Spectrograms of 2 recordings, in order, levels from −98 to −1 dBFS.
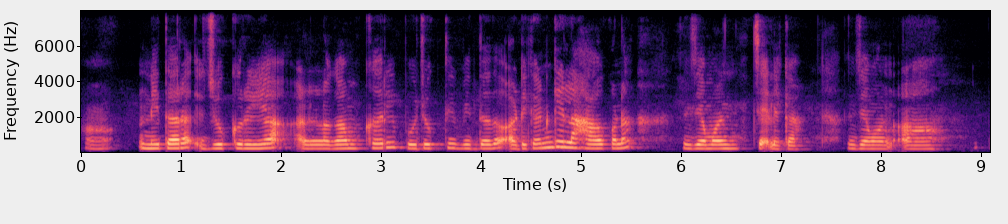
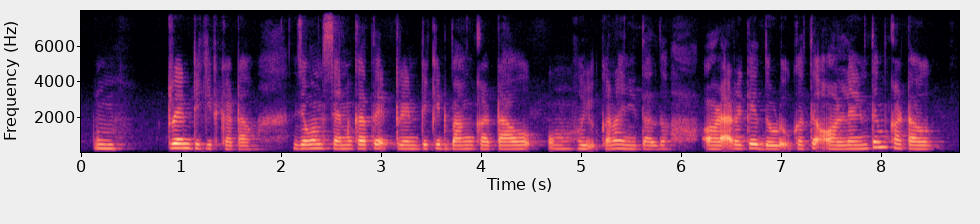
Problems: none marked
